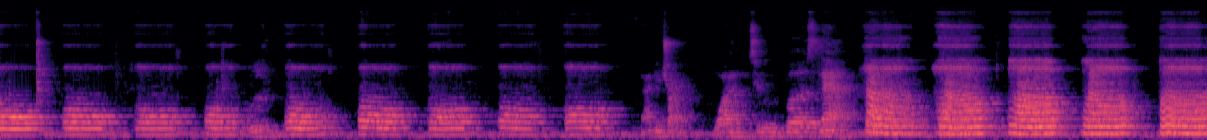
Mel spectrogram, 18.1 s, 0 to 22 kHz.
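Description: Brass mouthpieces being buzzed in a breathing drill: a run of short buzzed notes about one a second, with a few sliding buzzes around the middle, and louder, fuller notes from about 13 seconds in.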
